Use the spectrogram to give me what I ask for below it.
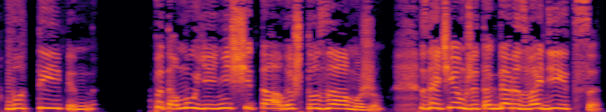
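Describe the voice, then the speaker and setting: A gushing, naive woman, as a woman reader puts her on, sweetly stubborn, her voice pitched high and breathy. The read is dry and close. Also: normal speed, no echo. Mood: earnest.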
